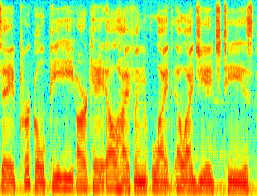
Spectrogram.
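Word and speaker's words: Perkl: In any case, it's a wonderful accident, and I just have to let my audience know that this Perkle light, and that's spelled P-E-R-K-L. I used to think it was, when I first heard about it, was purple, but no, it's P-E-R-K-L.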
